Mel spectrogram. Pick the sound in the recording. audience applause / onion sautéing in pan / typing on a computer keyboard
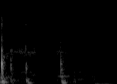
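typing on a computer keyboard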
